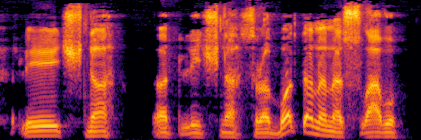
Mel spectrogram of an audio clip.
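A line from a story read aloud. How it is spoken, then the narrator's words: Muttering. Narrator (Russian): пробормотал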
